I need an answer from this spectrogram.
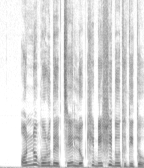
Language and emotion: Bengali, neutral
